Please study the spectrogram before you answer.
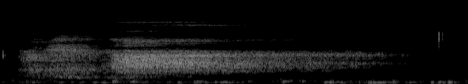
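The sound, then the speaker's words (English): A long exhale through the mouth with a breathy "ha" sound during a guided breathing exercise. The airy rush swells, holds for a few seconds and slowly fades, ending with a brief click. “Take a deep breath in. And breath out through the mouth with the sound ha.”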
